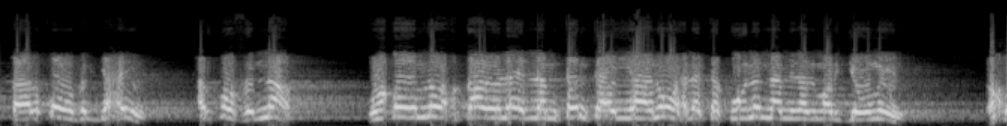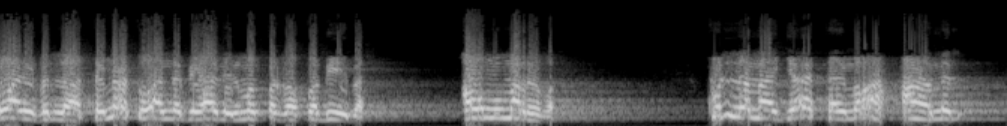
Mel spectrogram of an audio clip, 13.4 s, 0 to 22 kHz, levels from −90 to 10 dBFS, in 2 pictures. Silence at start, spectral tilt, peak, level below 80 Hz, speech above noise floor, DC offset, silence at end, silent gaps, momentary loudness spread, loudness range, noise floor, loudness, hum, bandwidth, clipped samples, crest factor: 0.1 s; -5.5 dB/octave; -2 dBFS; -58 dBFS; 37 dB; under 0.1%; 0.05 s; none; 7 LU; 2 LU; -48 dBFS; -12 LUFS; none; 8.4 kHz; under 0.1%; 10 dB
